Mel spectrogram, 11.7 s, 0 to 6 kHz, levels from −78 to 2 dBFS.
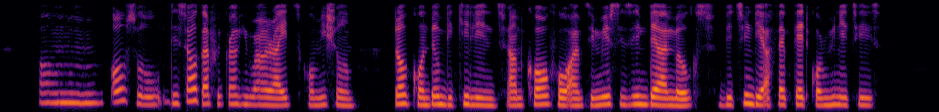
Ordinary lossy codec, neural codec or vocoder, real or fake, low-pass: none; autoencoder, 44.1 kHz, a latent of 192 numbers a frame, MeloTTS; fake; 5.4 kHz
